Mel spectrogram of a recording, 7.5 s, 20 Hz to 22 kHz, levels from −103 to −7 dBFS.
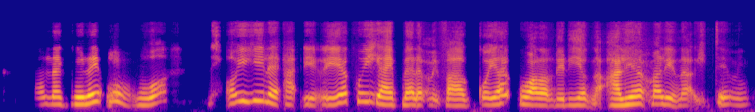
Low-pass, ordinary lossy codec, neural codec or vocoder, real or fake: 10.8 kHz; MP3, 96 kbps; codec, 16 kHz in and 24 kHz out, 0.4 kbps, LongCat-Audio-Codec, four codebook decoder; fake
